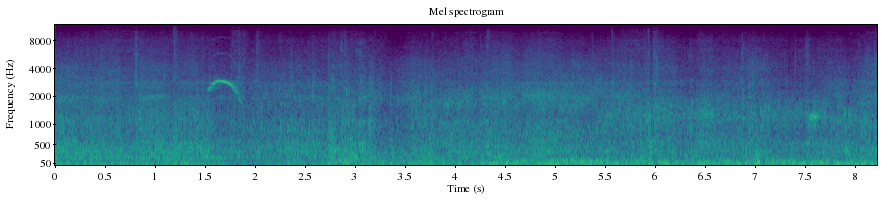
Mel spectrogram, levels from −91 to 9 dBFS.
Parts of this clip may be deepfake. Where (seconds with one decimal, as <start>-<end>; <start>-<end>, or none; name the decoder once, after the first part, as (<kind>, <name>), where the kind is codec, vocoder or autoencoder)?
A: 0.6-1.6 (vocoder, Vocos); 4.4-5.6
